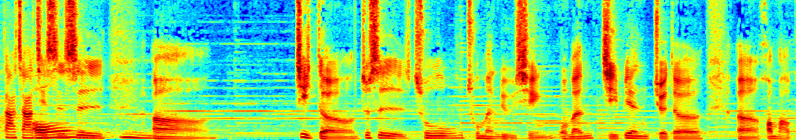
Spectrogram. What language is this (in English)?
Chinese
